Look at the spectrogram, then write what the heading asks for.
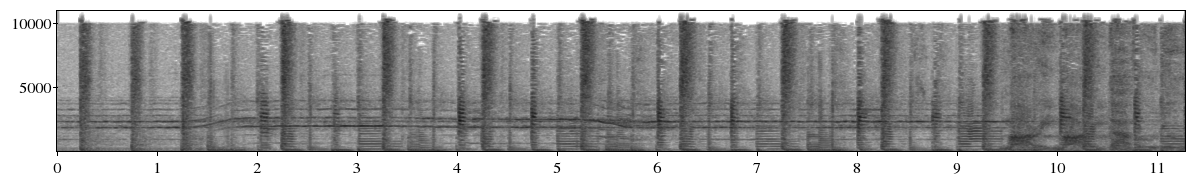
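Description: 1970s rock music, loud and continuous, with a steady driving drum beat under layered instruments and no singing.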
